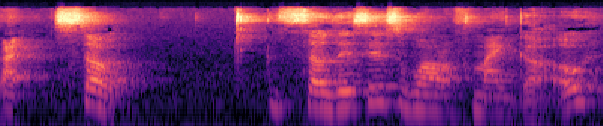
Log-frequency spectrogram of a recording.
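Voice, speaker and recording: A non-native accent with audible room echo and noticeable background noise. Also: woman. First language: not English. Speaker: lifestyle vlogger. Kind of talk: casual vlog monologue. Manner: halting, many fillers.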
